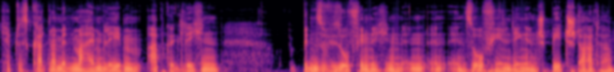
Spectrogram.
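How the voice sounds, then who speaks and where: Very fast speech from a man, fairly low in pitch. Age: 50s. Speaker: podcast host and personal growth coach. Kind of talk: casual chat. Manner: animated.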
